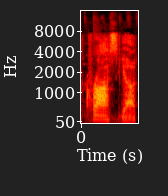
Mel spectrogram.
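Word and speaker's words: X-Yux: Yu oh no uh she just said it's pronounced the cross Yu yeah whatever it's it's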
